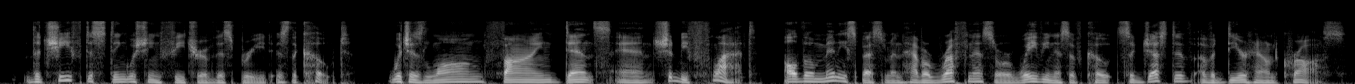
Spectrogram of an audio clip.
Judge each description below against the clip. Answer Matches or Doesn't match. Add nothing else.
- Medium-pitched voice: Doesn't match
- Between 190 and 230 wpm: Doesn't match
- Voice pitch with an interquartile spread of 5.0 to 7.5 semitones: Matches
